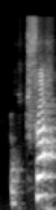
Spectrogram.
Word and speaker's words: pour te faire: Pour te faire comprendre. Perceba, mais uma vez, corta praticamente esse E aqui na pronúncia.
